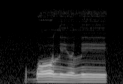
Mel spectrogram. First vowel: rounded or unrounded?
rounded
